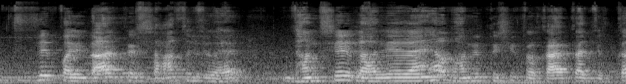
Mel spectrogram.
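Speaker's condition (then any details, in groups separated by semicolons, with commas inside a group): Mouth cancer surgery; mouth cancer destroyed oral bone, surgery; advanced stage, treated 1.5-2 years ago, onset 3 years ago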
